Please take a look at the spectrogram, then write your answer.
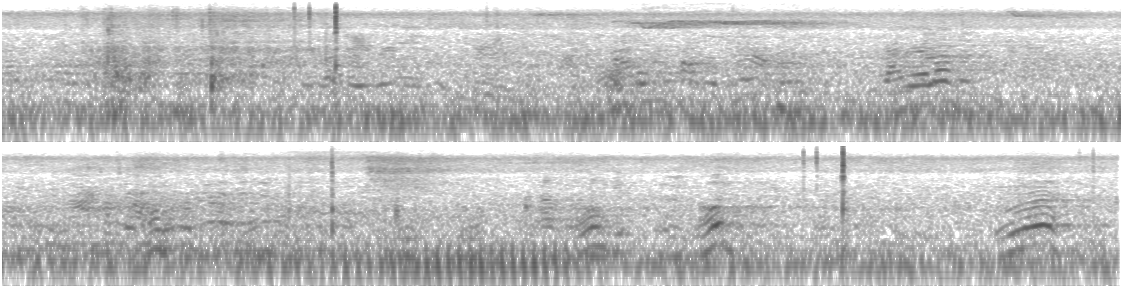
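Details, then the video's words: Leo, a hungry baby monkey, cries to its mother for milk: repeated short wavering whines and whimpers spread through the clip, ending with a sharper rising cry, against a constant high hiss and faint clicks. "Very Pitiful Leo Crying Angry Mom Because Need Much Milk I So Lovely Baby Monkey."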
